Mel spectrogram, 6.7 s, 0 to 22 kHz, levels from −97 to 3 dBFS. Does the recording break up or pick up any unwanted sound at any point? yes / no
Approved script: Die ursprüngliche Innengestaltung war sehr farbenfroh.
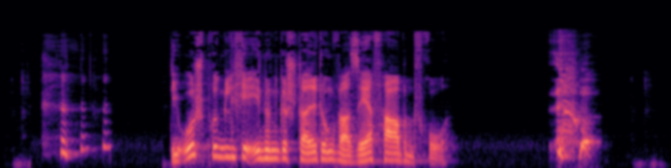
yes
